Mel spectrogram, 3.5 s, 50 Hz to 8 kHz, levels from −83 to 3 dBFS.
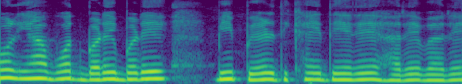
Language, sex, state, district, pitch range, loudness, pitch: Hindi, female, Punjab, Fazilka, 215-240 Hz, -13 LUFS, 225 Hz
